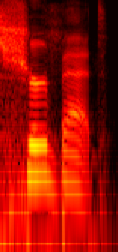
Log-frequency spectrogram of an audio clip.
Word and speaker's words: sherbet: There's no R. It's sherbet. Sherbet.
